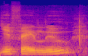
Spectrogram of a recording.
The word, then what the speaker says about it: Yifei Liu: This time around, you have, I believe her name is pronounced Yifei Liu, as Mulan.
